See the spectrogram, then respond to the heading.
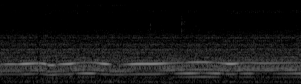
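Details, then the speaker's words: Pye VRD-300L VCR with a 1992 Daewoo chassis, near the leader tape: a wavering high whine that drifts in pitch as the worn capstan belt slips with heavy friction and the Sony motor strains; slipping drive belt. "Surprised it's not smoking by now. Must be quite a bit of friction of this thing slipping against the belt."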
